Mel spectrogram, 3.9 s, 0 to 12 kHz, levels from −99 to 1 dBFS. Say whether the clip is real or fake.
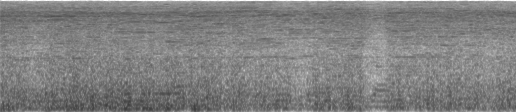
real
